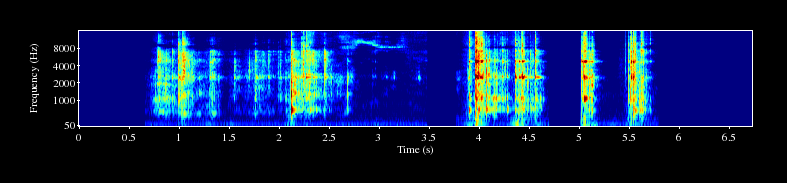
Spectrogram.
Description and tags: Me dropping ice into a glass. Noise Reduction used. Recorded at home using Conexant Smart Audio with AT2020 USB mic, processed with Audacity.
frozen, drink, ice-in-glass, Ice-Cubes, cold, thirsty, ice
